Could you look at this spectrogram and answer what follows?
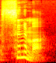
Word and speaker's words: cinema: Decimos cinema y no cinema. Cinema, cinema. Con una I corta, vamos conmigo.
